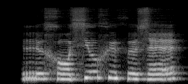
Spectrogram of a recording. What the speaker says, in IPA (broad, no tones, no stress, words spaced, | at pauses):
rʏxɔ sʲoxy θøzɛ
